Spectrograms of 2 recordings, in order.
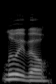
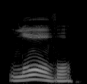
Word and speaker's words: Louisville: yeah I said Louisville Louisville is what I used to say and then all my friends from Kentucky all my one friend was like no you're saying it wrong and I was like what is it she's like Lille and I was like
